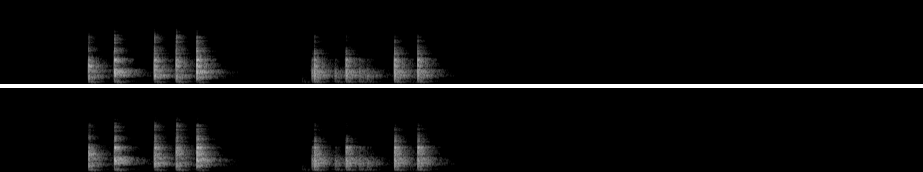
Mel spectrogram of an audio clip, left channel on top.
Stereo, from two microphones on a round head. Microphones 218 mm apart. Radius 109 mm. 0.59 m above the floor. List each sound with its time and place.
0.9 s knocking: 25° left (ahead or behind), 1.0 m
